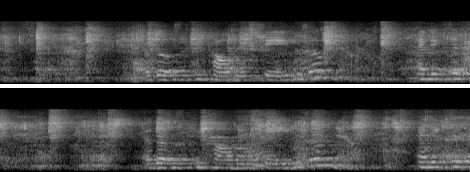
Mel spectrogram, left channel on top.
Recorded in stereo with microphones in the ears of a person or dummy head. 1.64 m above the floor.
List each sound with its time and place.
1.4 s a woman speaking: 50° left (ahead or behind), 8 m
